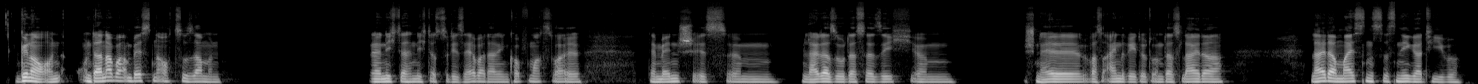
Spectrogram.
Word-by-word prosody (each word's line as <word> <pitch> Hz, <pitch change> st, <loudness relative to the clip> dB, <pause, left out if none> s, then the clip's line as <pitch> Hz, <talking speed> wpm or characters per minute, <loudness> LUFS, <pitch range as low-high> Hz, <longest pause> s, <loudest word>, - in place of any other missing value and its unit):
Genau 155 Hz, -7 st, +7 dB
und 130 Hz, +3 st, 0 dB
und 145 Hz, -, 0 dB
dann 145 Hz, +3 st, +7 dB
aber 170 Hz, -1 st, +5 dB
am -, -, 0 dB
besten 155 Hz, 0 st, 0 dB
auch 140 Hz, -, -2 dB
zusammen. 130 Hz, -5 st, -3 dB, 1.5 s
Ne, 130 Hz, -1 st, +3 dB
nicht 130 Hz, 0 st, +1 dB
da 125 Hz, -1 st, +1 dB
nicht 130 Hz, -1 st, -2 dB
dass -, -, -5 dB
du -, -, -10 dB
dir 120 Hz, -, -4 dB
selber 130 Hz, +3 st, -2 dB
da 120 Hz, -1 st, -3 dB
den 120 Hz, 0 st, -5 dB
Kopf 125 Hz, +2 st, -7 dB
machst, 130 Hz, -1 st, -6 dB
weil 125 Hz, -1 st, -2 dB, 0.7 s
der 125 Hz, -, -1 dB
Mensch 130 Hz, +3 st, +1 dB
ist, 125 Hz, 0 st, -6 dB
ähm, 120 Hz, -2 st, -5 dB, 0.2 s
leider 125 Hz, +2 st, +4 dB
so, 125 Hz, 0 st, -1 dB
dass 120 Hz, 0 st, -3 dB
er 125 Hz, -1 st, 0 dB
sich, 125 Hz, +1 st, -6 dB
ähm, 120 Hz, -1 st, -6 dB, 0.7 s
schnell 125 Hz, +1 st, +2 dB
was 125 Hz, -, -2 dB
einredet 125 Hz, -2 st, -2 dB
und 120 Hz, -, -3 dB
das 125 Hz, -1 st, -2 dB
leider 125 Hz, -1 st, +1 dB, 0.8 s
leider 145 Hz, +2 st, +6 dB
meistens 140 Hz, +1 st, +1 dB
das 135 Hz, -4 st, -5 dB
Negative. 125 Hz, -5 st, -1 dB
125 Hz, 170 wpm, -22 LUFS, 120-135 Hz, 1.5 s, Genau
